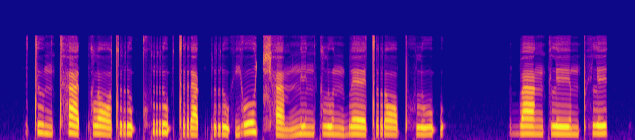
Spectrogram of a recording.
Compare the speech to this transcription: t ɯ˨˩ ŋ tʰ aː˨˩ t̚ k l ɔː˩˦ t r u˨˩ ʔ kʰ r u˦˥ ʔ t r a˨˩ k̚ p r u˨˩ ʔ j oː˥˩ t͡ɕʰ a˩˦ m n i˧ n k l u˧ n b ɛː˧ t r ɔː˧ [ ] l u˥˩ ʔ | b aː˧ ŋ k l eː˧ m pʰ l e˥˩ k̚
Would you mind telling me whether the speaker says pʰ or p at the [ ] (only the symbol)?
pʰ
